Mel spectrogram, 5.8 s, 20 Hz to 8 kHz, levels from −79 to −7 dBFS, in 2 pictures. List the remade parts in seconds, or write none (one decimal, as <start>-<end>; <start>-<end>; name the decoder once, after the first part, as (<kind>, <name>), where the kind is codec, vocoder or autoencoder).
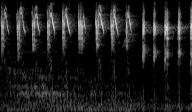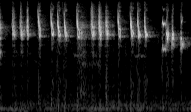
2.5-3.3 (codec, SNAC); 4.1-4.6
